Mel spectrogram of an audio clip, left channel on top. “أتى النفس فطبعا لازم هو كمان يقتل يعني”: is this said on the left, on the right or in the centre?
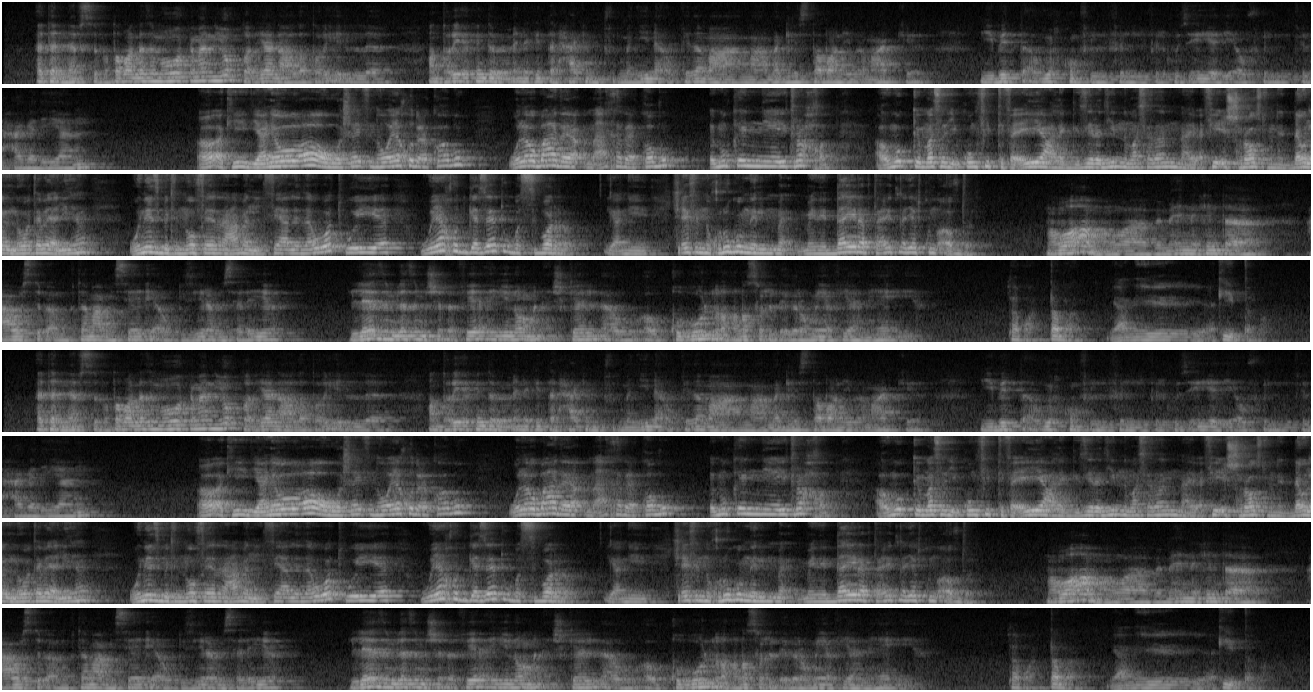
Left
